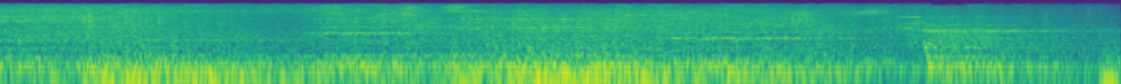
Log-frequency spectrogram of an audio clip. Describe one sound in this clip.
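A magical burst crackles and shimmers.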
